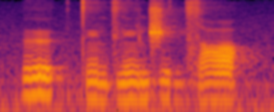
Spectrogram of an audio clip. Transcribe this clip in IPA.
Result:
ø | t ẽ d͡z ẽ d͡ʒ i d͡z ɑ

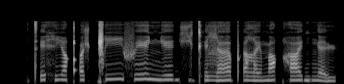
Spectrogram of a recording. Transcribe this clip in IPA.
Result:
tʼ e h iː qʼ u ʃ ǁ iː f ɪː ɲ ɪː ɡ ç e kʼ ɪ ɮ ɐː pʼ ɐ ʁ ɪː m a qʰ ɪː ɡ ŋ ɛ y̯

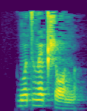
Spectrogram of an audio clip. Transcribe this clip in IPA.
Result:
ɡʷ ɛ̃˦ t v ɛ̃˦ t ʃ ɔ˨ n

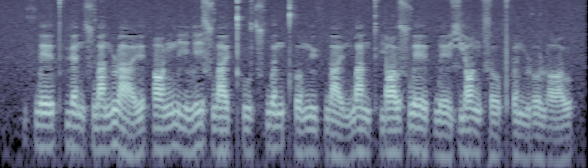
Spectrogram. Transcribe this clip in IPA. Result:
f w e˥ ɪ̯ pʰ ɥ ɛ˥˩ n s w a˧˥ n ɻ a˨˩˦ ɪ̯ | ɑ˧˥ ŋ m i˨˩ l i˥˩ s w a˧˥ ɪ̯ kʰ u˨˩ t͡sʰ w ə˥ n t̪ʰ ɤ˧˥ n̪ y˧˥ f w a˨˩ ɪ̯ n̪ w a˥˩ n pʰ j ɑ˥ ʊ̯ s w e˥˩ ɪ̯ f w e˨˩ ɪ̯ ɕ j ɑ˥˩ ŋ s ɤ˥ pʰ ə˥˧ n ɻ ɤ˥˩ ɻ ɑ˧˥ ʊ̯

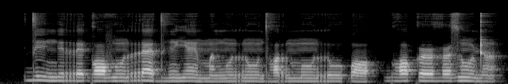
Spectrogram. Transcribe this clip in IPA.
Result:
d i ŋ i r e ɡ ɔ v ũ r ɛ dʱ ĩ j ẽ m ə̃ ŋ ũ r ũ dʱ ɒ r m ũ r u ɓ ɔ | ɡʱ ɔ k ə˞ ɦ ə˞ z ũ ɖ ə̃

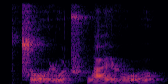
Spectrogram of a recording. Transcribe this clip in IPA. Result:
t͡s o˥˧ ʊ̯ ɻ u˥˩ ʈ͡ʂʰ w a˧˥ ɪ̯ ɻ o̰˨˩˦ ʊ̯

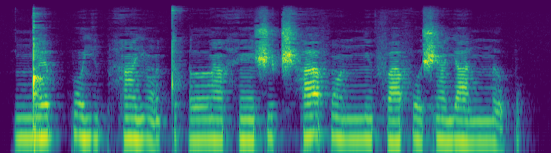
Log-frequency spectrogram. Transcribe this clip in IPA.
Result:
ŋ͡ǃ ɛ pː o j i p h ã j õ t | lː ã h ẽ ʃ ɯ t͡ʃ h a f ɔ̃ nː ĩ f a f o ʃ ã j a nː ɤ p

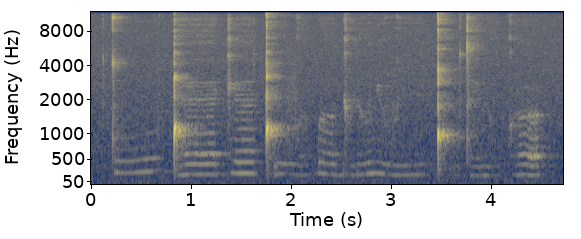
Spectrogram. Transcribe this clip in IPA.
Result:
t uː ɡ͡ǃ ɛː kʲ ɛː ǃʼ ɯ v ə̤ ɓ əː ɡʲ ṳ ɾʲ ɯ lʲ ʉ v iː ǃʰ ṳ t ɛ̤ lʲ ṳ ɡʱ œ

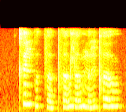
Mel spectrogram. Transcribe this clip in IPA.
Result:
kʰ ɵ˥ n kʷ ɐ˧ k̚ f o˨˩ w pʰ o˨˥ w j o˨˥ w m ʊ˨˥ ŋ pʰ o˥ w

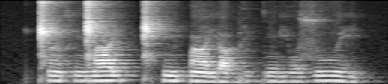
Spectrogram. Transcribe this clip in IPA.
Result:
ǁ ə̃ː x ŋ͡ǁ a j ǁʰ ĩ p ã j a b i ɡ ʊ ŋ j u z u j

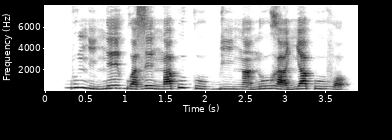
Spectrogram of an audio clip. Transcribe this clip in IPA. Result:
b u˦ ŋ iː˨ ŋ eː˦ ɡʷ a˨ z e˦˨ ŋ a˨˦ p u˦ k uː˨ ɡ͡b iː˨ ŋ ã˨ n uː˦ ɣ a˨ ɲ a˦ p uː˦ v ɔ˨

